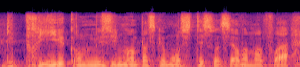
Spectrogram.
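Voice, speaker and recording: A man with a West African accent speaks in a monotone, flat intonation at a fairly low pitch, sounding somewhat breathy. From Ivory Coast. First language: Dioula (speaking French). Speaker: former imam turned pastor. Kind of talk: interview testimony.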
